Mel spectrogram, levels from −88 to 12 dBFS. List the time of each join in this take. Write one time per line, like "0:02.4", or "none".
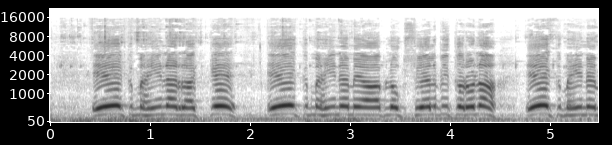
none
